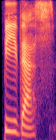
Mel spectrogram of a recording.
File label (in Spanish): "pidas", spanish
